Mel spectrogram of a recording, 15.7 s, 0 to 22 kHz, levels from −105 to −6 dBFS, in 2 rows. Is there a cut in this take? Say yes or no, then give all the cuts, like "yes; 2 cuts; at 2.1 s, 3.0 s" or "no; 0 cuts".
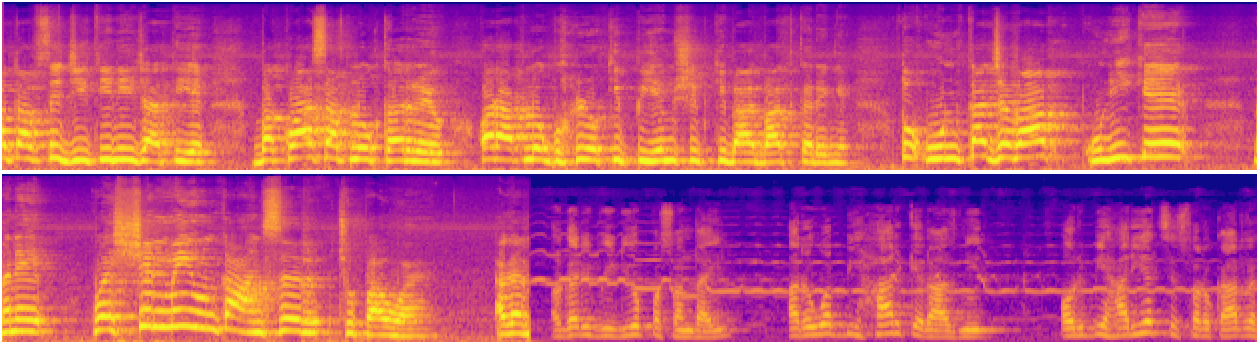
no; 0 cuts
